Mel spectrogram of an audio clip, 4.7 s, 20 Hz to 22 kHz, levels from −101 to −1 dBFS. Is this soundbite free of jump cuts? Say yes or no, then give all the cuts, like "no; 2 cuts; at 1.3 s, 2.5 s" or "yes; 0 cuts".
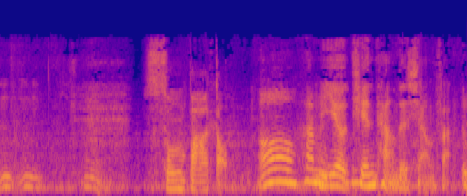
no; 2 cuts; at 1.3 s, 2.5 s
